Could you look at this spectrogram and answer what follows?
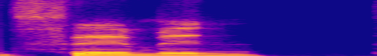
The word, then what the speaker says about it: salmon: Why is the L in salmon silent? – Why? Yeah. – If it was just S-A-M-O-N, it'd be pronounced the same. Salmon. – This is a very popular Google search. Originally answered on Quora, the L was never pronounced in English, and its presence in the spelling is the result of the same 17th century Latin obsession that gave us the B in debt and B in doubt. The L is the name of the fish is not pronounced.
